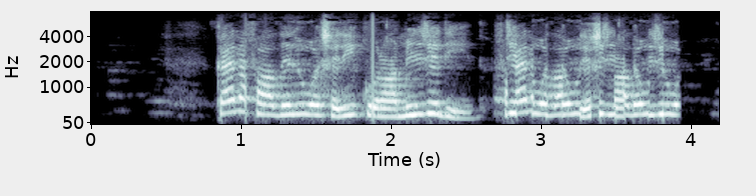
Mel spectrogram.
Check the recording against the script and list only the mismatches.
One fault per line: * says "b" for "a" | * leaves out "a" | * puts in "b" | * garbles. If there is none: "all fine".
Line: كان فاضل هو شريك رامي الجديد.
* garbles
